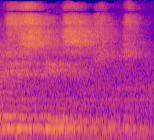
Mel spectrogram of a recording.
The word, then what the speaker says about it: business: kata ini nah Nah, bisnis tulisannya business ya, tapi bacanya bisnis.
